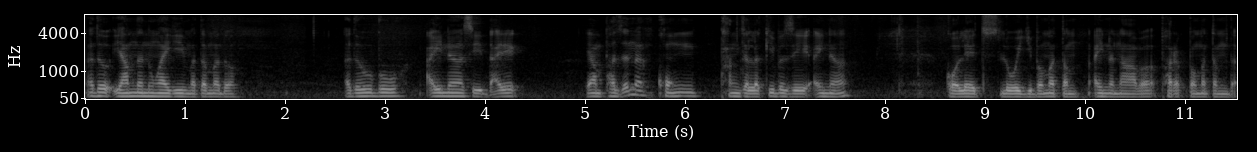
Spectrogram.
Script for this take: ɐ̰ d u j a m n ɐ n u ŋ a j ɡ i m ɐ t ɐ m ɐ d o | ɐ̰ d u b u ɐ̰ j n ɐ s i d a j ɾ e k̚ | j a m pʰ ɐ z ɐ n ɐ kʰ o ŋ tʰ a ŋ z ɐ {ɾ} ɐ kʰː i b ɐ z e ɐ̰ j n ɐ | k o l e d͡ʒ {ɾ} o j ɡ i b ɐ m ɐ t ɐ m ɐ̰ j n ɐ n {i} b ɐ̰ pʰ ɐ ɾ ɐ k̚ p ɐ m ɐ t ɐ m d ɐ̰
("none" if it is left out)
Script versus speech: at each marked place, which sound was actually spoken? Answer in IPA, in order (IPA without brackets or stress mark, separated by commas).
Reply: l, l, a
